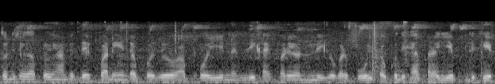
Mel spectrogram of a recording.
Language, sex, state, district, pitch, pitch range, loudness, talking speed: Hindi, male, Bihar, Kishanganj, 105 Hz, 100-110 Hz, -21 LUFS, 290 wpm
